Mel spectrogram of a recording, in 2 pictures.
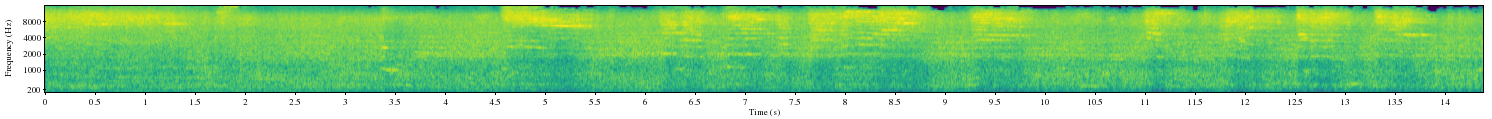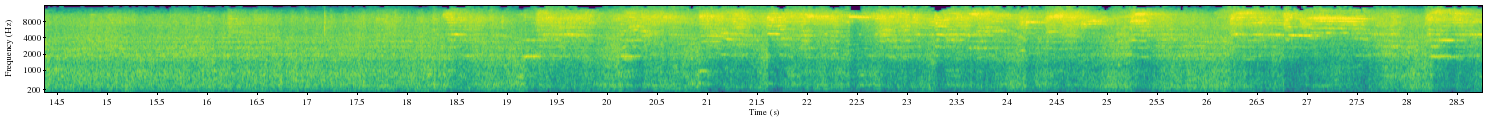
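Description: Norfolk Southern mixed freight train cars rolling past at close range: a steady loud roar of steel wheels on rail, with repeated clatter and brief high-pitched wheel squeals coming and going.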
